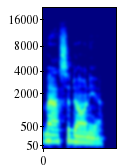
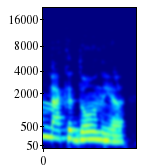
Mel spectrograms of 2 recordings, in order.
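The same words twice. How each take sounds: First: The name is said with an American English pronunciation. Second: The name is said with a Macedonian pronunciation. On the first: "in American English, it's called Macedonia" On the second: "it's called Macedonia in Macedonian"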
